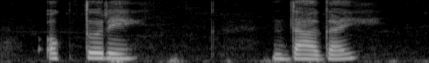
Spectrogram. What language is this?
Santali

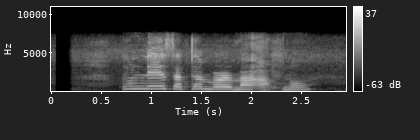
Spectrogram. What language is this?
Nepali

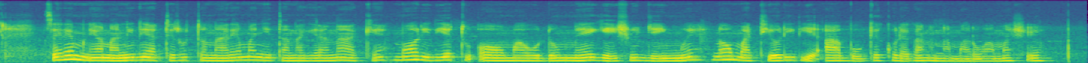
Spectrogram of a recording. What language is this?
Kikuyu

